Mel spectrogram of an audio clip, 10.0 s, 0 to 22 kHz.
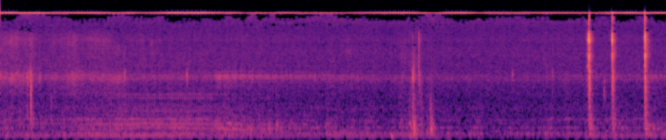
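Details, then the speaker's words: Toshiba SD-V296 VCR/DVD combo loading an audio CD: quiet hum, then a cluster of three sharp clicks as the DVD drive repeatedly tries and fails to read the disc. "hear that clicking you know that clicking is a sign that has a higher chance of working again"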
